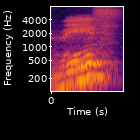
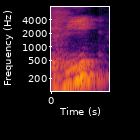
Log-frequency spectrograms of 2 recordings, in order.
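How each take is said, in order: First: The vowel is short, like 'red'. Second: The vowel is long, like 'reed'. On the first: It is the past form. "শুধু উচ্চারণটা পাল্টে যাবে" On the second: It is the present form. "শুধু উচ্চারণটা পাল্টে যাবে"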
